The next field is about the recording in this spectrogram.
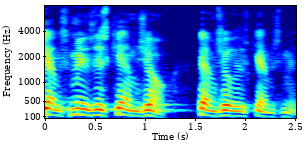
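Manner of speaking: put-on heavy Mississippi Southern accent. Retelling how a football official introduced the captains: strong Southern accent. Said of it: "They got this real deep southern accent".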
